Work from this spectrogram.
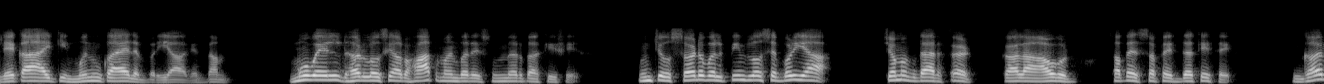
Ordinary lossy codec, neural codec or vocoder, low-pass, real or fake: none; codec, 16 kHz, 0.3 kbps, FocalCodec; 5.4 kHz; fake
